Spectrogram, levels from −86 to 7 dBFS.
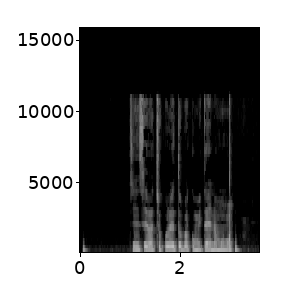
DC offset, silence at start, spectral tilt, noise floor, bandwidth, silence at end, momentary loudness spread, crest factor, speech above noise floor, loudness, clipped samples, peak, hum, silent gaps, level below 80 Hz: under 0.1%; 0.05 s; -5.5 dB/octave; -74 dBFS; 11.5 kHz; 0.4 s; 9 LU; 18 dB; 47 dB; -28 LUFS; under 0.1%; -10 dBFS; none; none; -66 dBFS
